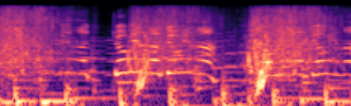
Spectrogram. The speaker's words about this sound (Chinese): 没想到桥上的木板居然有水，走一走就不小心给滑倒了。哎呦！结果她居然跌进了小溪内。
